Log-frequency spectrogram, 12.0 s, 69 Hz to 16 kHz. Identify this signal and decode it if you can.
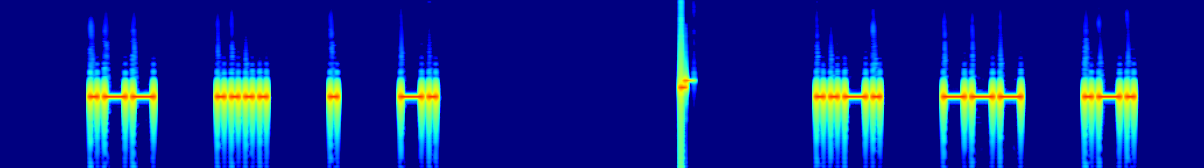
Morse code, heard as a keyed tone, about 17 wpm, spaced as for 10 wpm, 700 Hz. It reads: WHEN FOR
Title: 3x Character Spacing - Top 100 Words - 17wpm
